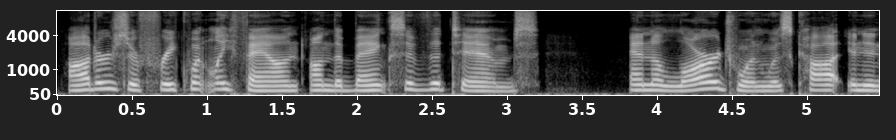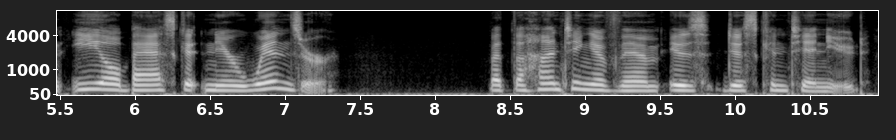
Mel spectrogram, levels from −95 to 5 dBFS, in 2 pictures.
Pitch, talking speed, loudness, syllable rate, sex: 205 Hz, 160 wpm, -17 LUFS, 4.7 syllables/s, female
